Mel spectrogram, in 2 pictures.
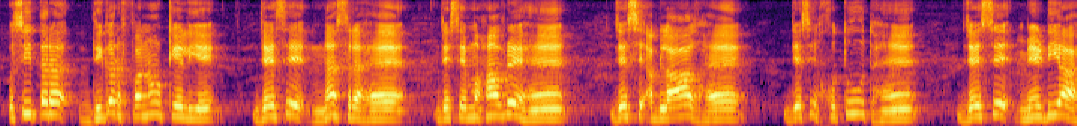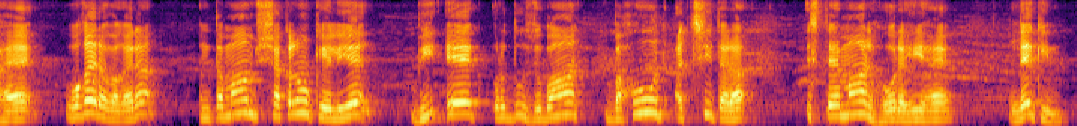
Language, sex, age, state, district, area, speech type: Urdu, male, 18-30, Bihar, Purnia, rural, spontaneous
